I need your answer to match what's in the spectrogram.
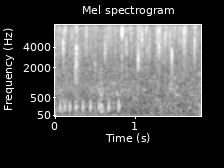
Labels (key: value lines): label: biophony
recorder: SoundTrap 500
